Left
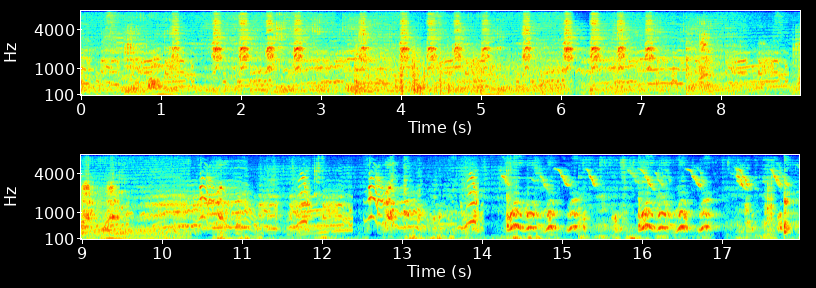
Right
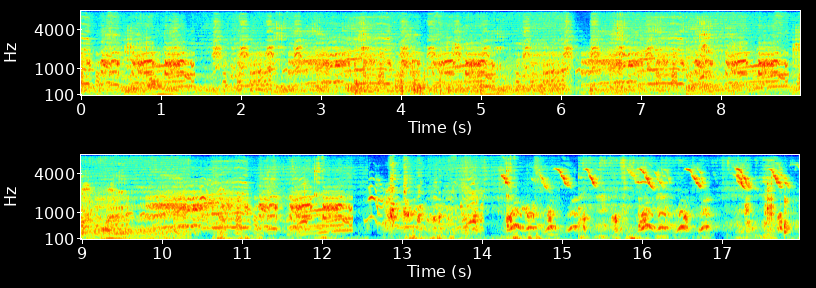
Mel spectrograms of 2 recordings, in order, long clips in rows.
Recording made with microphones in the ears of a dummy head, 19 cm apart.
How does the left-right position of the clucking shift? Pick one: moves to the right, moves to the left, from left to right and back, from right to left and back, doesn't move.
doesn't move.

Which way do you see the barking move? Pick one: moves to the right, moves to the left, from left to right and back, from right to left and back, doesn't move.
doesn't move.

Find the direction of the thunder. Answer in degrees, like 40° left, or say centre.
40° left.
